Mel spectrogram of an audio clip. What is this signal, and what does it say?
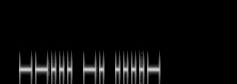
Morse code, heard as a keyed tone, about 30 wpm, 700 Hz. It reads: 7N4
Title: Common Cut Numbers - 3-Digit 30wpm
